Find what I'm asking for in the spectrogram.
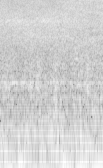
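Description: A paint spray rig sprays steadily close up, giving a loud constant hiss with a low mechanical rumble underneath throughout and no talking.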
